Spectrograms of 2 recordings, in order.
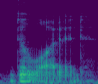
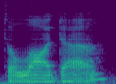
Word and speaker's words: Dilaudid: The floor I worked on, usually they would come up with Phenergan, acetaminophen, and Dilaudid, which I've heard people pronounce Dilauda.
